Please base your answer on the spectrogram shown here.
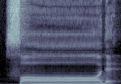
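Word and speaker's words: ص: সদ হরফটি পুর হরফ। মোটা হরফ উচ্চারণ ক্ষেত্রে মোটা করে পড়তে হবে এবং উচ্চারণ করার সময় তিন আলিফ টেনে পড়তে হবে। আপনারা আমার সাথে বলুন সদ আবার বলুন সদ।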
